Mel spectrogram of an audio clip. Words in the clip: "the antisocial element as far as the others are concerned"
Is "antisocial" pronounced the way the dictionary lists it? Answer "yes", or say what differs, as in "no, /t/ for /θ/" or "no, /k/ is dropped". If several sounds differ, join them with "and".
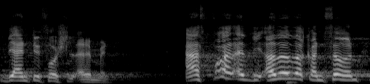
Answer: yes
